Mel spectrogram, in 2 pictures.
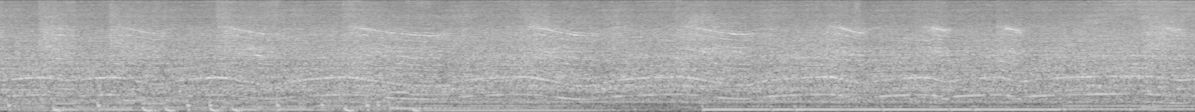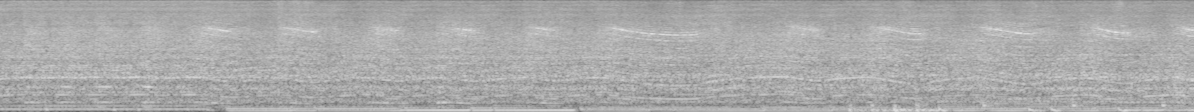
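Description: Handheld power tool grinding away the willow of a cricket bat, its motor whine dipping and rising about once a second as it is pressed into the wood and eased off on each pass. Background music with a bass line plays under it.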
